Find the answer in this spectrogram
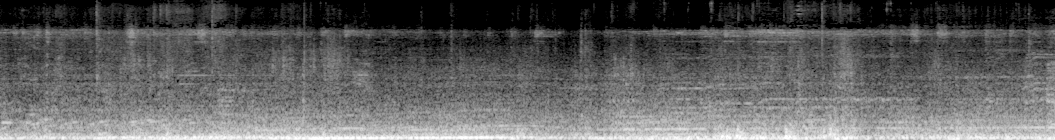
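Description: Cabin noise of a natural-gas (CNG) city bus under way: a steady low engine and road rumble that swells about four to six seconds in, eases briefly around seven seconds, then builds again.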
